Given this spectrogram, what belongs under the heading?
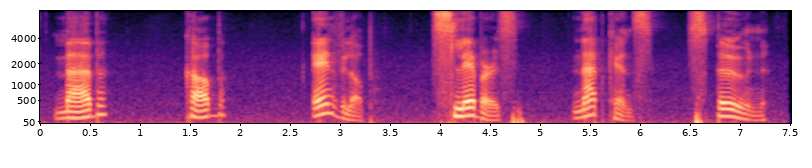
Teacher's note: مفيش أي puff of air أو مفيش، هي بنسميها unaspirated p sound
